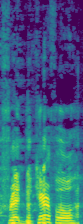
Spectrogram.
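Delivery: loud, high warning call. Retold or imitated. Captain calling up to Fred in the tree, loud warning. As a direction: shout it up into the tree.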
